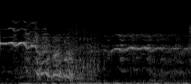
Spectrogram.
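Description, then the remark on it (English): A horse whinnies once, a bright, wavering neigh that rises and trails off over about two seconds, heard clearly with no talking. “The king gave Amunhotep horses.”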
